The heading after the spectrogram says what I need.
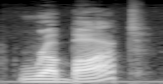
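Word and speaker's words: Rabat: It is uh, and I'm just going to spell this in addition to saying because I uh, maybe pronouncing it raot.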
